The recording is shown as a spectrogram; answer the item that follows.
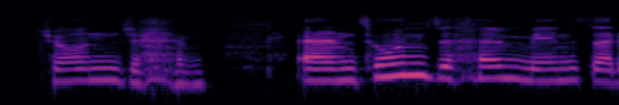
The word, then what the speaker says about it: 존잼: So if you were to pronounce it, it would be like 존잼, 존잼.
